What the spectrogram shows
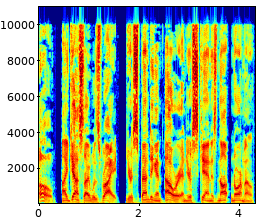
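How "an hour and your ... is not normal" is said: ordinary delivery, nothing marked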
